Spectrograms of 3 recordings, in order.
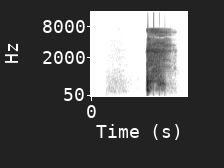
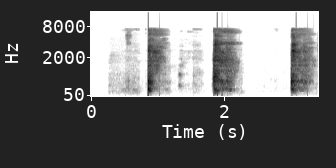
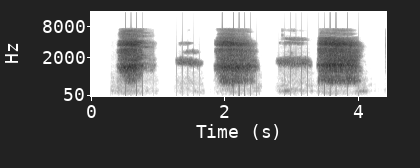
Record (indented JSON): {
  "cough_length": "1.5 s",
  "cough_amplitude": 14414,
  "cough_signal_mean_std_ratio": 0.32,
  "three_cough_length": "3.4 s",
  "three_cough_amplitude": 27961,
  "three_cough_signal_mean_std_ratio": 0.29,
  "exhalation_length": "4.4 s",
  "exhalation_amplitude": 7842,
  "exhalation_signal_mean_std_ratio": 0.53,
  "survey_phase": "alpha (2021-03-01 to 2021-08-12)",
  "age": "18-44",
  "gender": "Female",
  "wearing_mask": "Yes",
  "symptom_none": true,
  "smoker_status": "Current smoker (1 to 10 cigarettes per day)",
  "respiratory_condition_asthma": true,
  "respiratory_condition_other": false,
  "recruitment_source": "Test and Trace",
  "submission_delay": "0 days",
  "covid_test_result": "Negative",
  "covid_test_method": "LFT"
}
